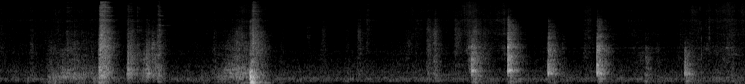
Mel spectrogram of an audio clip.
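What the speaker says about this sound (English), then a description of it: "now I am going to chop up the sausages" A knife chops sausages on a cutting board as soup is made, with about ten sharp, close knocks in an irregular rhythm, some in quick clusters and some spaced apart over a quiet background.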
